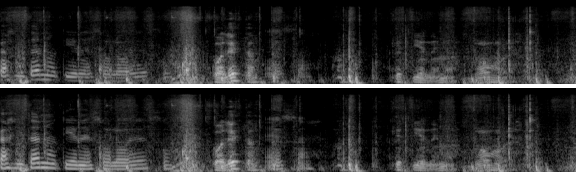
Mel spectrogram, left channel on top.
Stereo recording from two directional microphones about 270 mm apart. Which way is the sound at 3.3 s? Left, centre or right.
Centre.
